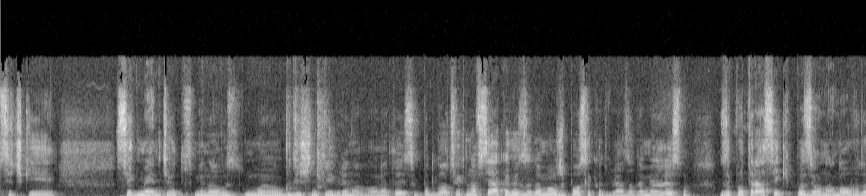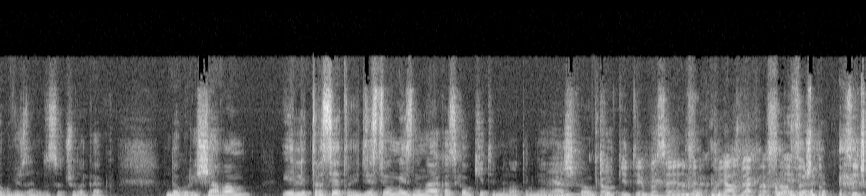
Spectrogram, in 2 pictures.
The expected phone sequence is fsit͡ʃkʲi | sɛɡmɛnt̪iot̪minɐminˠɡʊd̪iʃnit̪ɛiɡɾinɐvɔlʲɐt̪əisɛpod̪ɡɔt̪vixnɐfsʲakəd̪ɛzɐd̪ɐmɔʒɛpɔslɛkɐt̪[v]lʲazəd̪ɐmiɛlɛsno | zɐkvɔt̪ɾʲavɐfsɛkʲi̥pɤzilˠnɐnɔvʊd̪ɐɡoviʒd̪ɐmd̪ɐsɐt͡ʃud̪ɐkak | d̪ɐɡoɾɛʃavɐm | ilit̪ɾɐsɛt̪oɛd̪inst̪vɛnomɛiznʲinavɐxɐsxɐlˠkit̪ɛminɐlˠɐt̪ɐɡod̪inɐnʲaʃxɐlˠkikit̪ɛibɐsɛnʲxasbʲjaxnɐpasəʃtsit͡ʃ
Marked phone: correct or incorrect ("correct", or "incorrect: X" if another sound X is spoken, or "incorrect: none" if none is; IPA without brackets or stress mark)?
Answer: correct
